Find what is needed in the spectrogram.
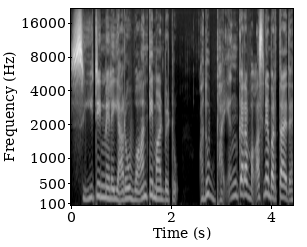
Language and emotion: Kannada, disgusted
